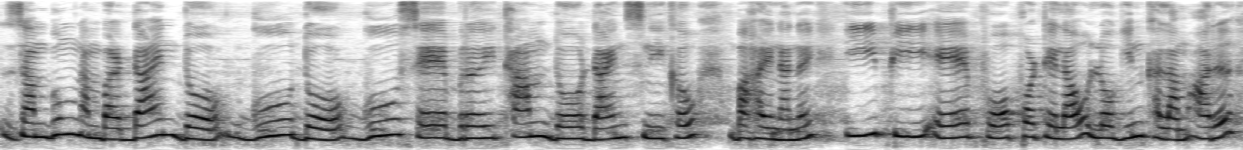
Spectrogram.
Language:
Bodo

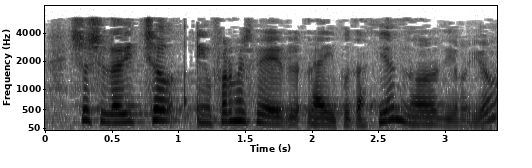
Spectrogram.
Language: Spanish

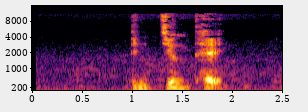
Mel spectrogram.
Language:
Min Nan Chinese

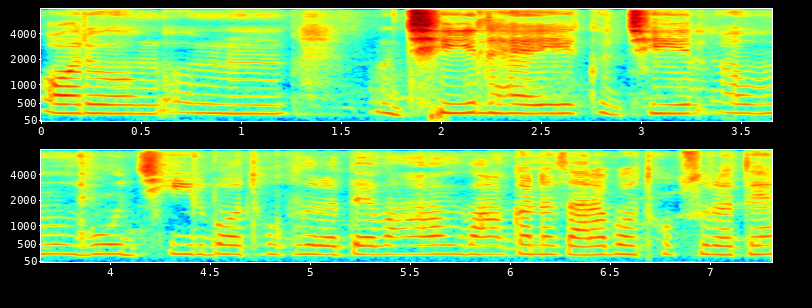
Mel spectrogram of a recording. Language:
Urdu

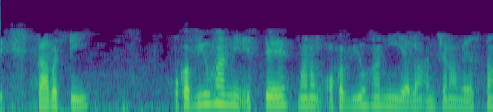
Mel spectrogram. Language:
Telugu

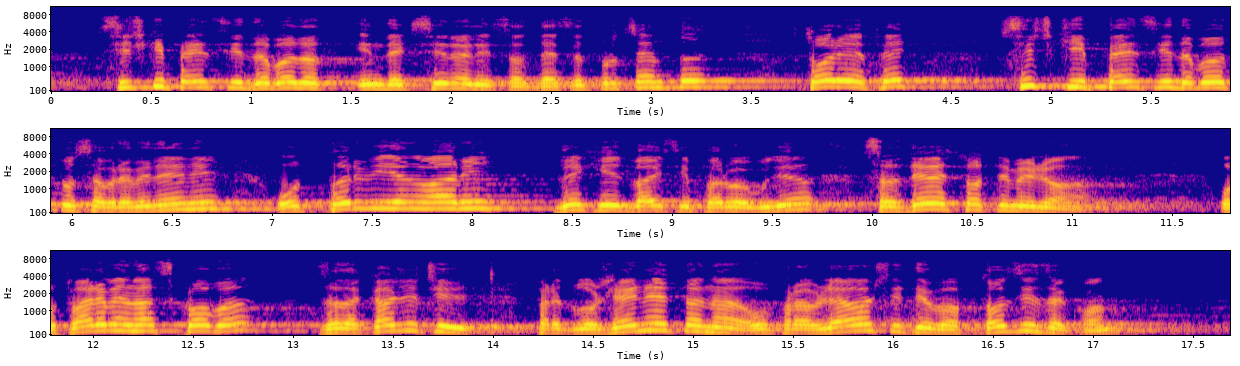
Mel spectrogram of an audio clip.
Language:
Bulgarian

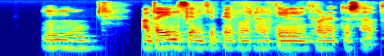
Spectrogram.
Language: Marathi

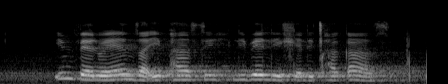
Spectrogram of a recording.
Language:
South Ndebele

